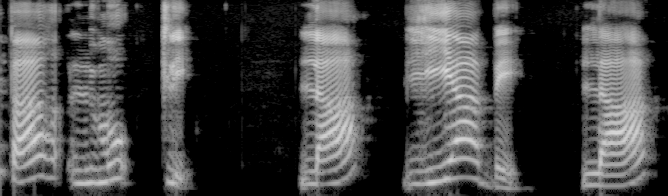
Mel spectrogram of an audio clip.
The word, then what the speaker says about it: llave: Alors, petite indication concernant la lettre L, il s'agit de la prononcer comme si, en français, c'est l'équivalent du L et du I. Li. On va commencer par le mot clé. La, llave. La, llave.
